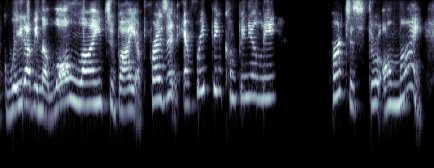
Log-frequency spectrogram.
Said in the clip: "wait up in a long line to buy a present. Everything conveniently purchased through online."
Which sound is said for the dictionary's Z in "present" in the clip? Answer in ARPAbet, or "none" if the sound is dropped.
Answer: Z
